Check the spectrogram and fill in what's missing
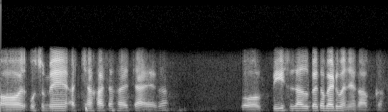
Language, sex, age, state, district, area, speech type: Urdu, male, 18-30, Uttar Pradesh, Ghaziabad, rural, conversation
